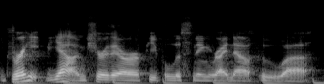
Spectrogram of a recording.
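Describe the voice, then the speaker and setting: A man's voice: low-pitched, animated, normal speed. A male interviewer asking brief, direct questions. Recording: dull lo-fi sound, faint music.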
